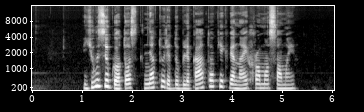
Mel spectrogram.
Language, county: Lithuanian, Marijampolė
